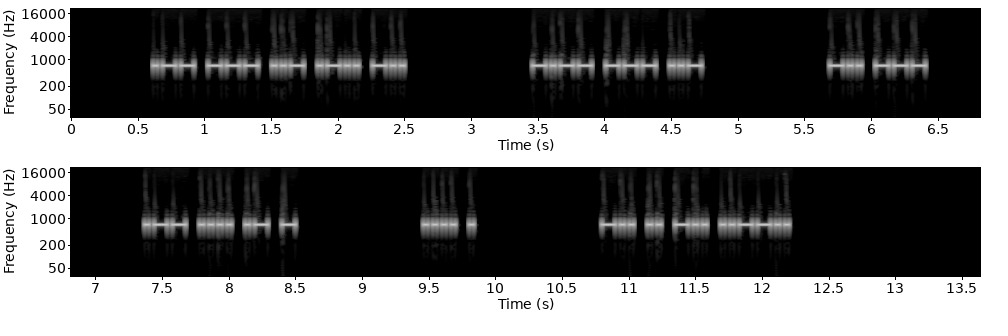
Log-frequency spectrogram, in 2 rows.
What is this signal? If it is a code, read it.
Morse code, heard as a keyed tone, about 36 wpm, 700 Hz. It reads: WOULD YOU DO WHAT HE DID?
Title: 4x Word-Spacing - Sentences from Top 100 Words - 35wpm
